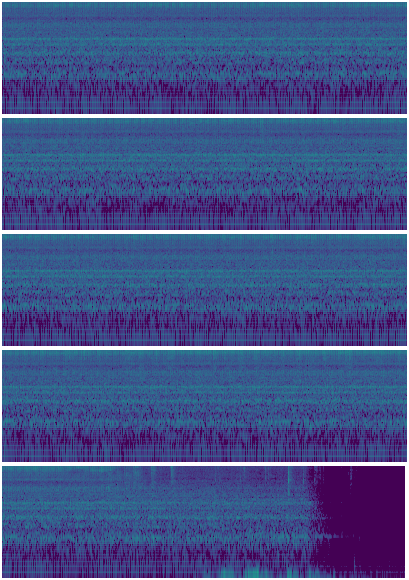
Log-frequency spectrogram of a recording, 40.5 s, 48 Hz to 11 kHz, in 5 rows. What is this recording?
Super 8 mm projector distance stop
Sound recording of a real super8 mm projector from a distance
8mm, cinema, clean, film, movie, project, projector, reel, rhythm, s8, silent-film, super8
